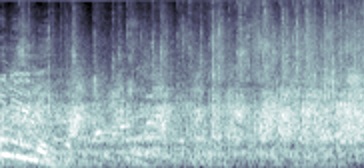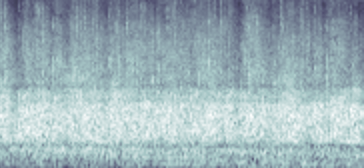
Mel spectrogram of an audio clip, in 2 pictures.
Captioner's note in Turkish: Alkış sesleri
